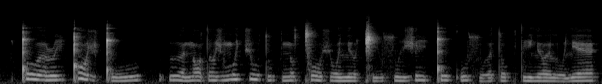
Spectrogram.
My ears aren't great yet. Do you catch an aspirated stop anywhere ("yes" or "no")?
no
